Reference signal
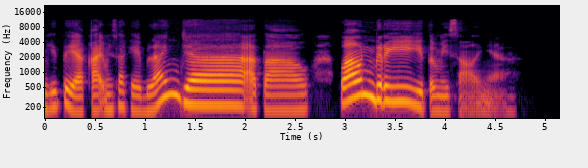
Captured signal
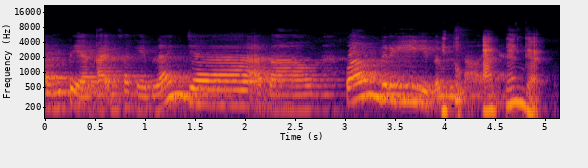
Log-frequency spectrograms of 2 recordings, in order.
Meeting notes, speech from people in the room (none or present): present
